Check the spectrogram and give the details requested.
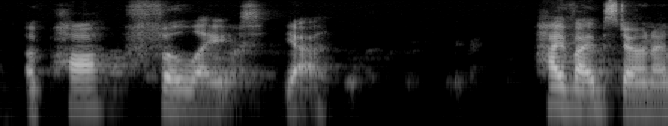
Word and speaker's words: apophyllite: Apophyllite. And like this other P is kind of silent. Apophyllite.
